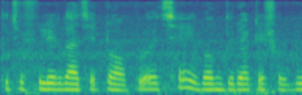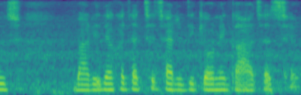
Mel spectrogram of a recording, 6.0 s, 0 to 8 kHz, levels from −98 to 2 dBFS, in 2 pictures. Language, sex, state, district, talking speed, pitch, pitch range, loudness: Bengali, female, Bihar, Katihar, 170 wpm, 185 Hz, 180-195 Hz, -17 LUFS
